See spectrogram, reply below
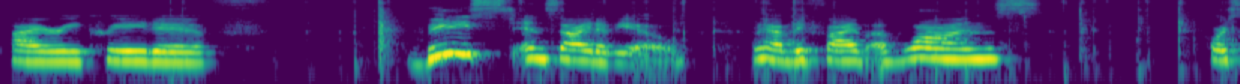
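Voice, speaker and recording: A woman giving a casual, rambling tarot reading in a chatty, self-deprecating way. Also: a little high. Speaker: tarot reader.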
